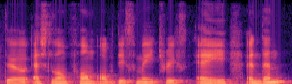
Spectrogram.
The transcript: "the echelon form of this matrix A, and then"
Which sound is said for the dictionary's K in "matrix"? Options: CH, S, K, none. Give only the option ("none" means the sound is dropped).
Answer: K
